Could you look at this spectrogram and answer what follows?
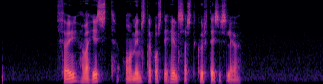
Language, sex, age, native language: Icelandic, male, 20-29, Icelandic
